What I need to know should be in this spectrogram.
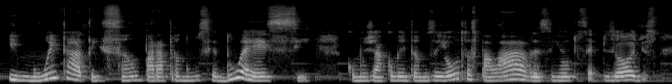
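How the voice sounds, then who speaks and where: Woman teaching Spanish pronunciation slowly. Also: mid-range voice, a little mellow. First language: Portuguese. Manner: slow, careful pronunciation drills. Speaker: Spanish teacher and podcast host. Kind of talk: podcast language lesson.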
